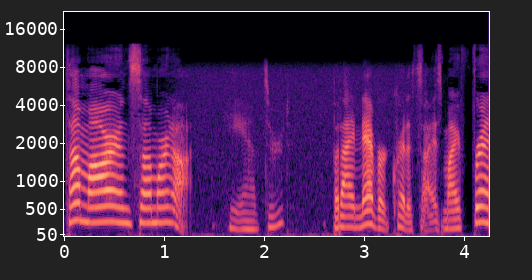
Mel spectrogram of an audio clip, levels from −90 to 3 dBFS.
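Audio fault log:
0.95–3.86 s digital radio blending to analogue: 400 ms crossfade to FM adds hiss roughly 30 dB down, drops level about 2 dB, then fades back, unlike an abrupt dropout.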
